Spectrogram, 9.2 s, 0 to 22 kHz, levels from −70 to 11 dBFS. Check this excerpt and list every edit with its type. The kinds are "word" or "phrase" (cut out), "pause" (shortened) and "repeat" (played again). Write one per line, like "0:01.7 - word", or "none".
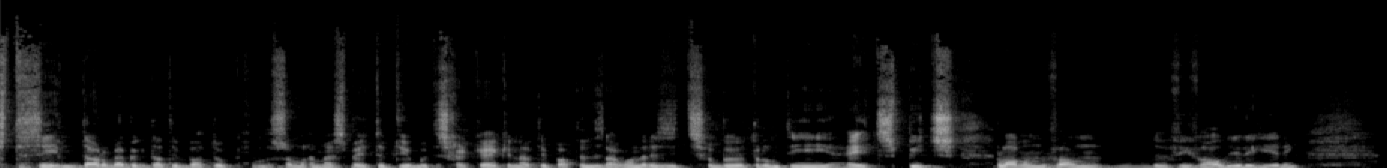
0:01.6 - word
0:04.0 - word
0:06.6 - word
